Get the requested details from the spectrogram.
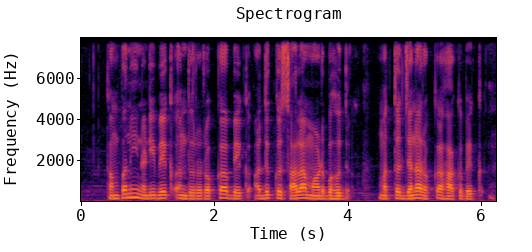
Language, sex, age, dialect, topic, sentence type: Kannada, male, 18-24, Northeastern, banking, statement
